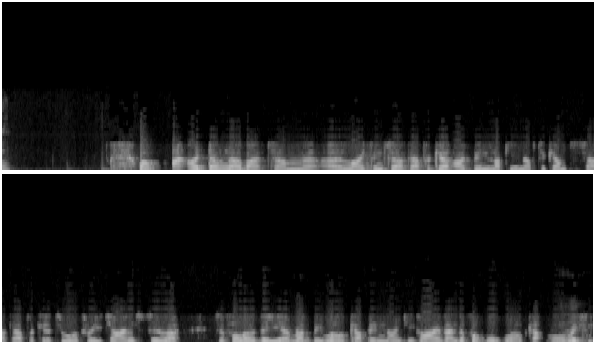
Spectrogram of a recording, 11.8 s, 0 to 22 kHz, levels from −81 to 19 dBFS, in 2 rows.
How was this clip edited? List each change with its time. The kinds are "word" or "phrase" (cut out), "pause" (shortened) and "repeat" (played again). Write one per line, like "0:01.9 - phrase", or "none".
none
